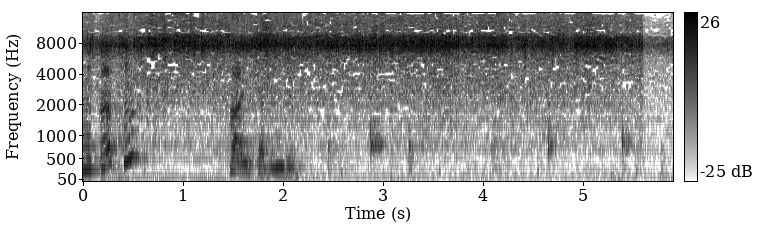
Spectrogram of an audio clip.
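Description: A wooden spatula scrapes and stirs food in a pan.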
